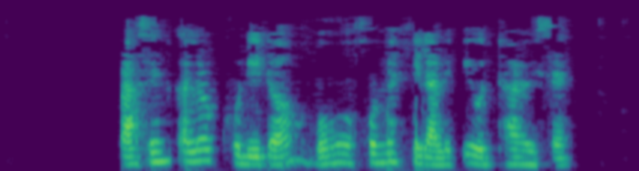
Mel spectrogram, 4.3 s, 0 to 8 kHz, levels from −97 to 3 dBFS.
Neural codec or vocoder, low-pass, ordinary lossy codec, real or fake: none; 7.2 kHz; MP3, 24 kbps; real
